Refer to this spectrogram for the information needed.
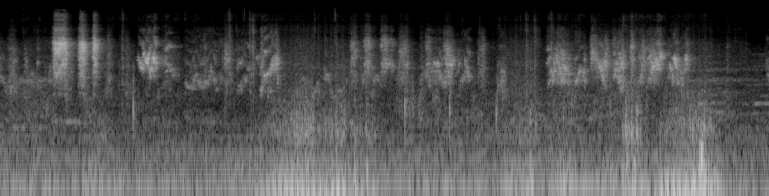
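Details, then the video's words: Colorful aviary budgies receiving a morning treat: loud high chirps in short bursts, then a stretch of mixed warbling chatter from a group, with rumbling low noise underneath. "Routine Lifestyles Of Colorful Budgies Getting Morning Diet Treat"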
